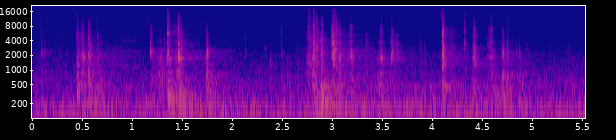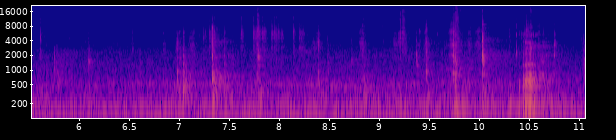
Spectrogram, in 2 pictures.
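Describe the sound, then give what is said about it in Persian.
Plastic clicks and rattles as a CPU cooler fan assembly is pressed down, unclipped and pulled out of a computer, a few sharp snaps separated by quieter handling noise. “فشار میدی به سمت پایین، میکشی بیرون، باش این فن سی پی یو مجموع خنک کننده باز میشه.”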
